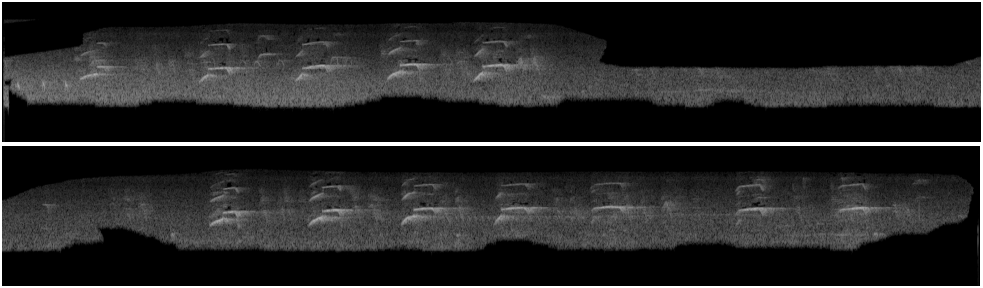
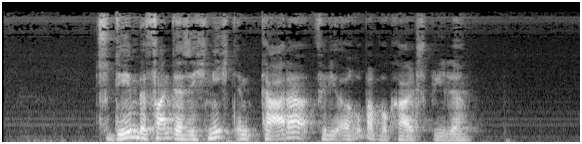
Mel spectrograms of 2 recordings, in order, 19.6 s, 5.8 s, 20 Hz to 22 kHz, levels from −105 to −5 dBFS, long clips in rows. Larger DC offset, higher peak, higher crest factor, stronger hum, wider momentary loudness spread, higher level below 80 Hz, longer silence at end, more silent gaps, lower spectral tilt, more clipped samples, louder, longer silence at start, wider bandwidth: neither; second, -30 dBFS vs -2 dBFS; about the same, 20 dB vs 18 dB; neither; first, 21 LU vs 13 LU; second, under -90 dBFS vs -48 dBFS; second, 0.1 s vs 1.1 s; neither; second, 9 dB/octave vs -6.5 dB/octave; neither; second, -43 LUFS vs -17 LUFS; second, 0 s vs 0.95 s; second, 12 kHz vs 16.5 kHz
